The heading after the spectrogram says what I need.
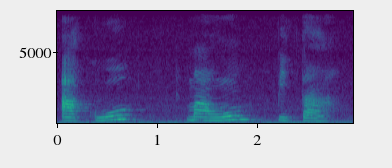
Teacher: Vokal ini dibentuk dengan bagian tengah lidah agak merata dan mulut pun terbuka lebar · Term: fonem A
